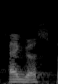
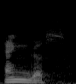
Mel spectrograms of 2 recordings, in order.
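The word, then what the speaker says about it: engus (ἐγγύς): Now the last line there, it's a double gamma, which we pronounce not egus, but engus. Double gamma is pronounced as an NG.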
